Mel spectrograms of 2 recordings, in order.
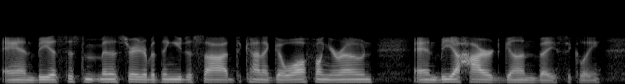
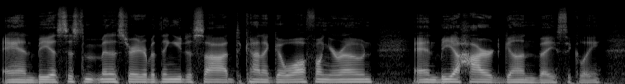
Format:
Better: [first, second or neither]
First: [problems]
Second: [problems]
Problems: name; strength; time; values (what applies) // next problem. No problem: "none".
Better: second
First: phone-call audio; nothing above 3.5 kHz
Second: none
